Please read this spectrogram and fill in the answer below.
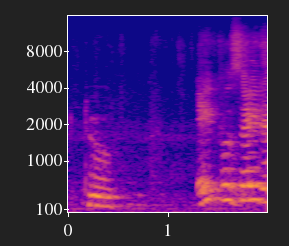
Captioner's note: voiceover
